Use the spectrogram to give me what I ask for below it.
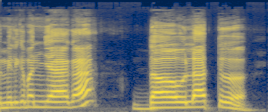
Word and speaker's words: दौलत: इसी तरीके से आपको उच्चारण करना है दौलत, ऐसे नहीं पढ़ना दौलत। दौलत पढ़ोगे तो ओ की मात्रा का उच्चारण हो जाएगा। कैसे पढ़ेंगे, दौलत, जोर लगाएंगे दा के अंदर, दौलत, इस तरीके से।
